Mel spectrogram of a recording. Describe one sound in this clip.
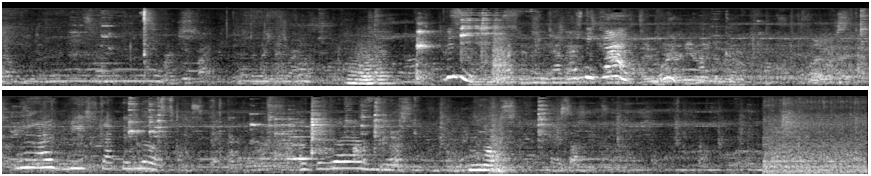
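A little girl babbles and squeals.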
